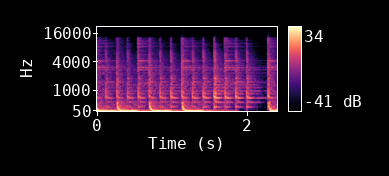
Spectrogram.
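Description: Electronic dance music with a heavy kick drum about twice a second, quick percussion hits between the beats and held synth tones. The bass drops out right at the end.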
